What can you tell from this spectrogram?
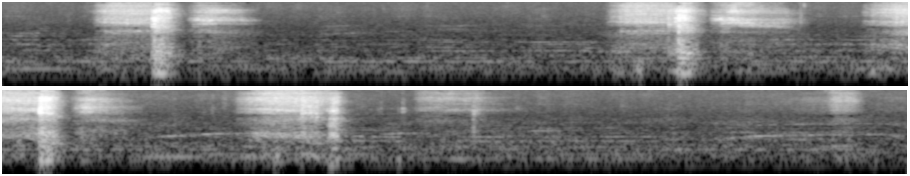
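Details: Foster dog with kennel cough: repeated harsh, hissing snorts in quick bursts. Reverse sneeze.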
